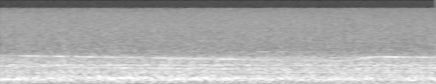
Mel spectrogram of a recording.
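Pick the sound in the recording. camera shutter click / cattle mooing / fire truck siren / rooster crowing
fire truck siren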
